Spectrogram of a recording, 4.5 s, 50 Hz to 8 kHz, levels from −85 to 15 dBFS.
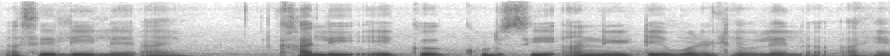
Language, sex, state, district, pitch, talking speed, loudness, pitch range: Marathi, male, Maharashtra, Solapur, 120 Hz, 135 wpm, -19 LUFS, 115-125 Hz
